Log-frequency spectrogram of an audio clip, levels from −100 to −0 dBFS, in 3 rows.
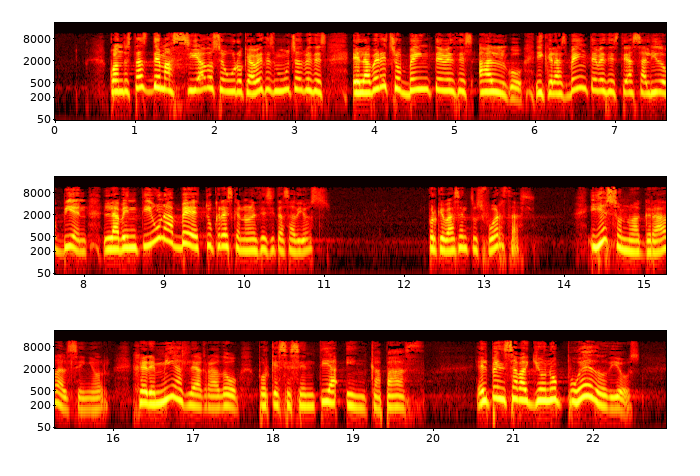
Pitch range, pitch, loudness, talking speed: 210-295 Hz, 260 Hz, -26 LUFS, 150 wpm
